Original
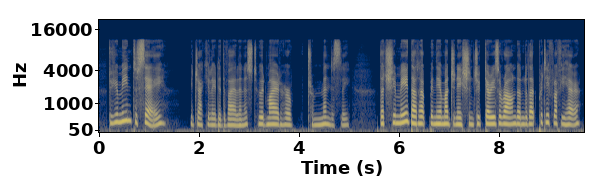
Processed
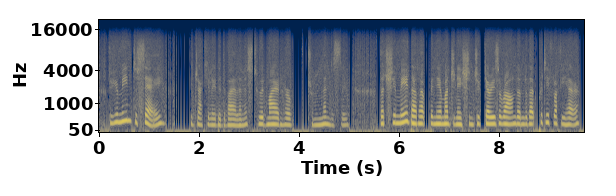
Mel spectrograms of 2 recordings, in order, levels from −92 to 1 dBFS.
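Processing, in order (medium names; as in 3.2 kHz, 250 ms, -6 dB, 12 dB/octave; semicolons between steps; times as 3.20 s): one-bit delta coder 64 kbps, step -33 dBFS; trim +3.5 dB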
